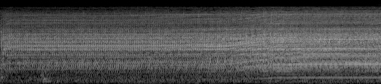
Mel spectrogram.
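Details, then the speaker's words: Electric Screwdriver 800 from eBay, speed swept from minimum to maximum on its power supply: high, smooth motor whine holds steady then climbs quickly in pitch near the end because the pot is non-linear; healthy motor. "that's maximum so the pot on the power supply isn't isn't exactly linear you can hearing it right near the end it gets very very the voltage increases very quickly"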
